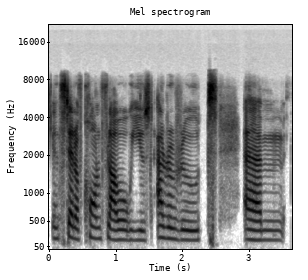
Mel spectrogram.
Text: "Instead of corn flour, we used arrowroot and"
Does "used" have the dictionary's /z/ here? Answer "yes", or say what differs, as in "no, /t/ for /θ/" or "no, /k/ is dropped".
yes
